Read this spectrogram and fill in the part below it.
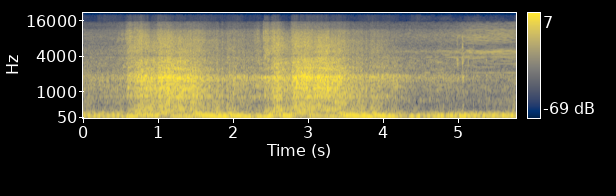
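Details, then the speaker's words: V8 truck running again, idling around 840 rpm before warm-up (about 775–800 warm): rumbles, rises and falls crisply with each blip, drops back to a smooth idle; healthy throttle response. "She's that good, man. I'm not going to lie. That thing just gets her done."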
